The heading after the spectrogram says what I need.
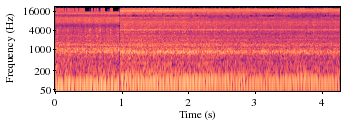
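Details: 1988 Ford Bronco, sat 24 years, first start after ultrasonically cleaned injectors were reinstalled: catches after about a second and settles into a steady, even idle with no knocks; normal start and idle.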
